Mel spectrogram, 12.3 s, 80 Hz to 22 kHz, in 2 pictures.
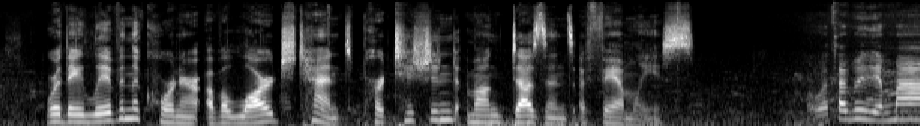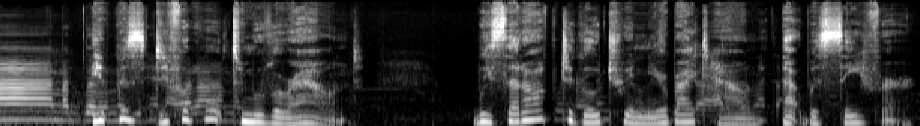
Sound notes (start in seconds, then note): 6.5 through translator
